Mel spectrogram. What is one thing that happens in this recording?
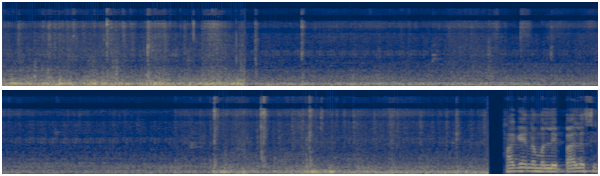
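A car engine rumbles low while driving.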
